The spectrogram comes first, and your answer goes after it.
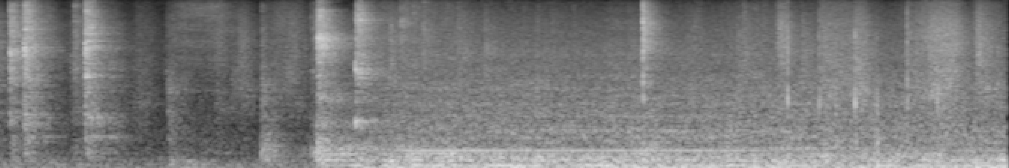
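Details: Kenmore/Whirlpool-style gas dryer after replacing the blown thermal fuse that caused no heat: starts at two seconds into a steady low drum rumble with even hum, no knocking or scraping; running normally and heating again.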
